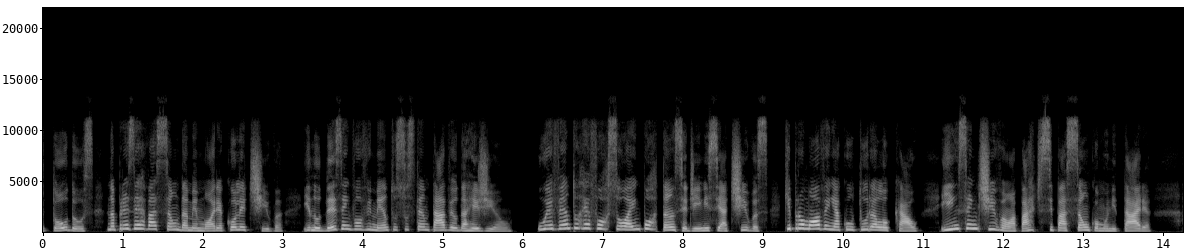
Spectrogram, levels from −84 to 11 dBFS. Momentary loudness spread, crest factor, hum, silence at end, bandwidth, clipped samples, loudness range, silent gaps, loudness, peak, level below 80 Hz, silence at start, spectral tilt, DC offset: 10 LU; 18 dB; none; 0.4 s; 12 kHz; under 0.1%; 4 LU; 5.93-6.17 s; -23 LUFS; -4 dBFS; -68 dBFS; 0 s; -4 dB/octave; under 0.1%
